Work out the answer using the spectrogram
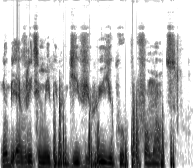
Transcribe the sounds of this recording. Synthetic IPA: nobḭɛvɾitʰĩŋmepipʰuɡivjṵwijuɡopʰɔ̰fɹɔmaʊt

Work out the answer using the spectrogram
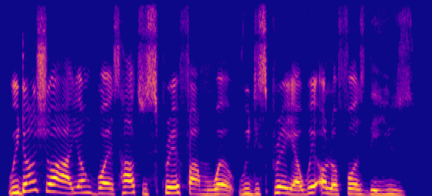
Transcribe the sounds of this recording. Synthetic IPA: widɔ̃ntʃoawajɔ̃ŋɡ̚bɔɪz̥haʊtuspɹefamwɛlwidispɹejaweʔɔlɔfɔs̬dejuz

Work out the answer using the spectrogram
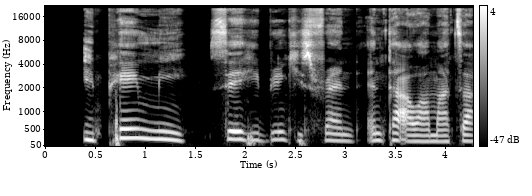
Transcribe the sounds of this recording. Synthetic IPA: ipʰẽmĩ | sehibɾĩŋkhisfɹɛ̃ndɛ̰̃n̩tʰaʔawamãtʰa

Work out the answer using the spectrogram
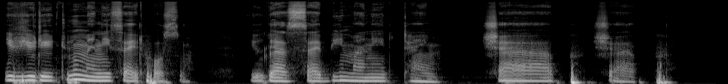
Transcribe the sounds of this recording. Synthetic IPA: ifjudedumɛnisa̰ɪdhɔ̰sl | juɡazsabimanitʰãɪ̃m | ʃapʃap̚

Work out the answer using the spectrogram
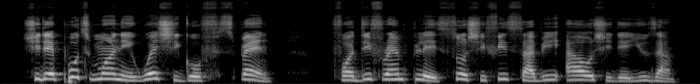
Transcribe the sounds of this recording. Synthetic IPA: ʃidepʰutmɔniweʃiɡospɛ̃nd | fɔdifɹɛ̃ntplesːoʃifisabiawʃidejuzãm

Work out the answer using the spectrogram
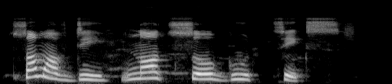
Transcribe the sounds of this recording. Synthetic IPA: sɔ̃mɔvdinɔtsoɡud̚tʰeks

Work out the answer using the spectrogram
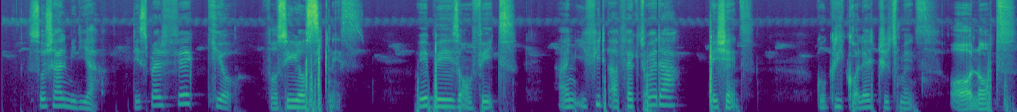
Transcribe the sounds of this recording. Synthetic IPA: soʃalmidia | d̥ispɹɛdfe | kʰju | fɔsiɹiɔsːiknɛ̰s | webesɔ̰̃nfet | ã̰nḭfida̰fɛk̚tʰwɛda | pʰeʃɛ̃nts | kuɡɹikʰɔlɛktʰːɹitmɛ̰̃nts | ɔnɔt

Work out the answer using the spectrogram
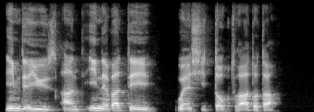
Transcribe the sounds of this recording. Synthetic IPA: ĩmdejuzãndinɛvate | wɛ̃nʃitɔk̚tʰuhadɔta

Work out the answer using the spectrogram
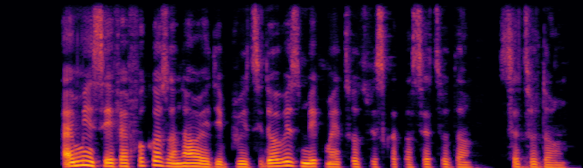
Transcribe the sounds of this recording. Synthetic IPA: ʔa̰ɪmĩnseifaɪfokɔs̬ɔ̃nɦaʊaɪdebɹitidɔlwezmek̚maɪtʰotwiskatasɛta | sɛtʰdãʊ̃n

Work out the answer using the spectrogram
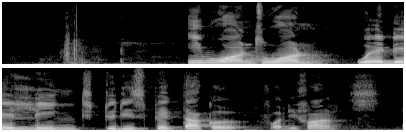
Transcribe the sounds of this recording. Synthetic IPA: ĩmwɔ̃ntwɔ̃n | wedelĩŋkdtudispɛk̚takəlfɔdifãns

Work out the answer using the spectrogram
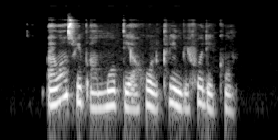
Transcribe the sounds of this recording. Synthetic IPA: ʔaɪwɔ̃nswipãnmɔp̚dɛahɔlkʰlĩnbifɔdekʰɔ̃m

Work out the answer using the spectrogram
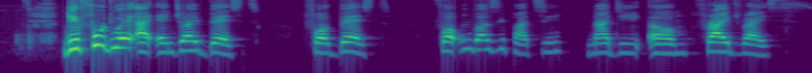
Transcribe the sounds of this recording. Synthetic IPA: difudweʔajʔɛ̃nd͡ʒɔjbɛst | fɔbɛst | fɔŋ̩ɡɔzipati | nadimfɹaɪdɹaɪs

